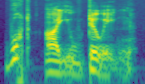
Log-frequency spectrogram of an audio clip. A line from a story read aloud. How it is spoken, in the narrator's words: hissed Ridcully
